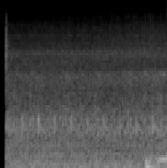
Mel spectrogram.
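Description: Dump truck's diesel engine idling, a steady low rumble, with a short thump at the very end.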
